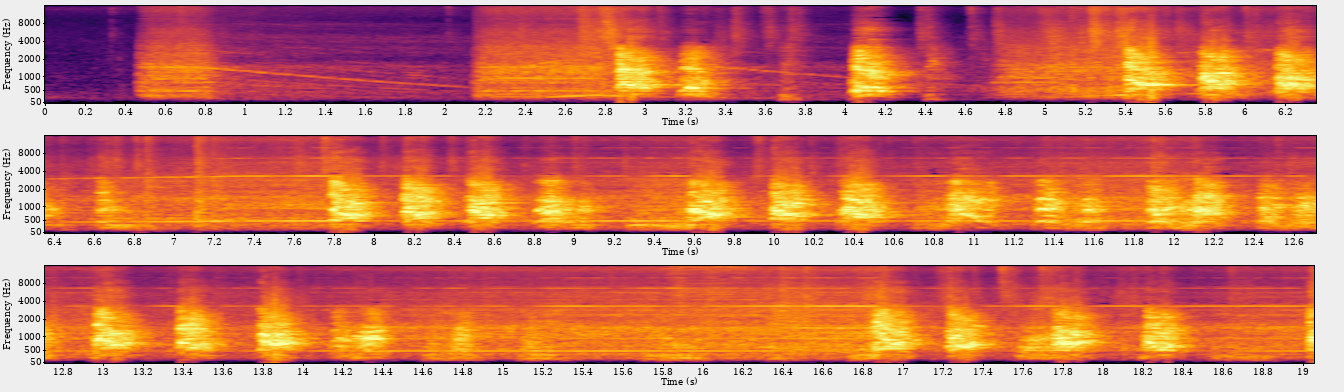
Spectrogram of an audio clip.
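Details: Corgi barking at a running vacuum cleaner indoors: rapid, sharp, repeated barks, sometimes several per second, in dense bursts over the steady whine and hum of the vacuum motor.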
